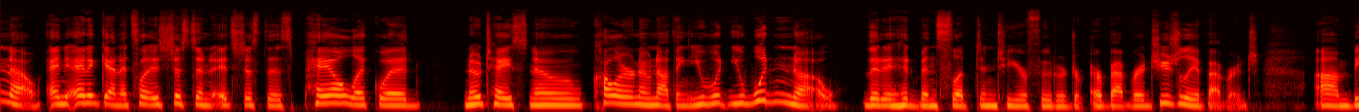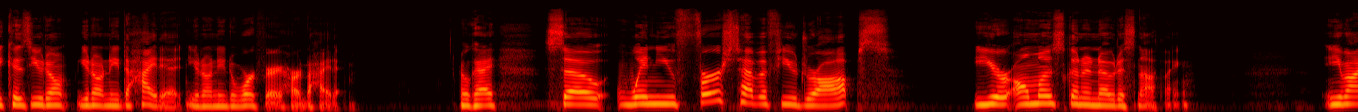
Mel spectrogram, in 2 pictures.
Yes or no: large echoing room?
no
